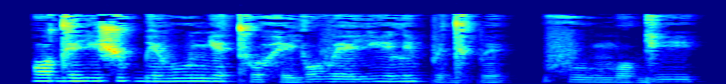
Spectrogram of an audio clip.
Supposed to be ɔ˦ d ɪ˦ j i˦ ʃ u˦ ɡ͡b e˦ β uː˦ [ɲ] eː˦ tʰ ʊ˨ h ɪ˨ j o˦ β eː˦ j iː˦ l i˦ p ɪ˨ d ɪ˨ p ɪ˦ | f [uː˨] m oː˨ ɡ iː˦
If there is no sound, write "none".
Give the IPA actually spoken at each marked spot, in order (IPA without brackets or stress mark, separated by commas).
ɲ, uː˨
